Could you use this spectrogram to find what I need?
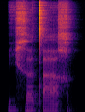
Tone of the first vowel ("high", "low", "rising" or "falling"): rising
